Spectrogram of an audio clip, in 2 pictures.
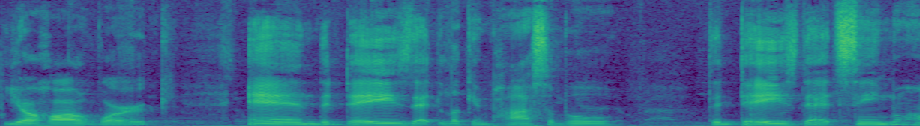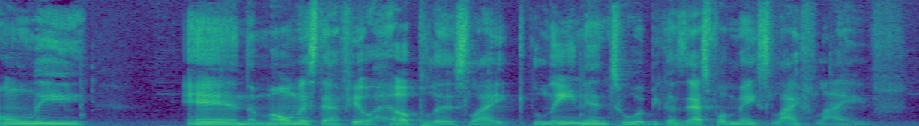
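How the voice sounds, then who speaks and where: A man's voice: medium pitch, steady tone, slow, creaky. A man co-hosting a podcast in casual chat, talking in an earnest, encouraging way. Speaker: podcast co-host.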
